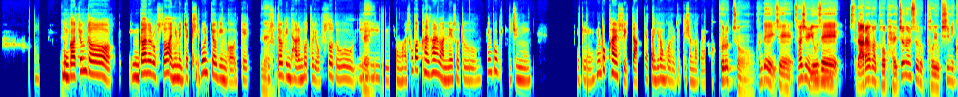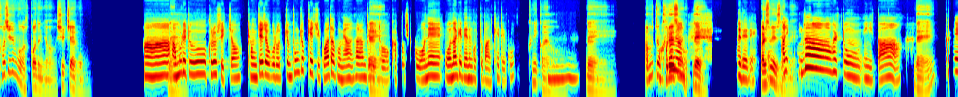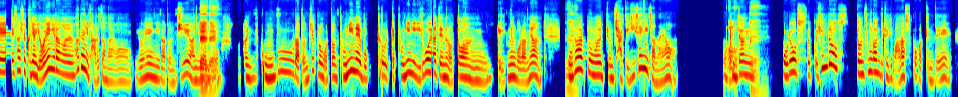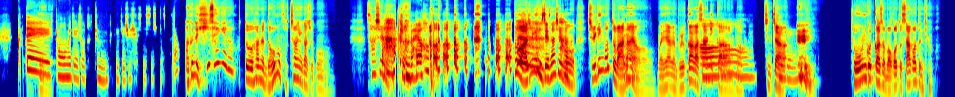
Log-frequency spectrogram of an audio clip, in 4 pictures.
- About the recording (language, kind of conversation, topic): Korean, podcast, 당신을 가장 성장하게 만든 경험은 무엇인가요?
- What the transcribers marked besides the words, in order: tapping; other background noise; laughing while speaking: "아. 그런가요?"; laugh; laugh; throat clearing; laughing while speaking: "싸거든요"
